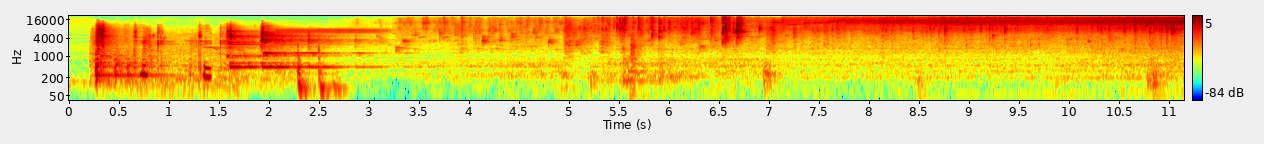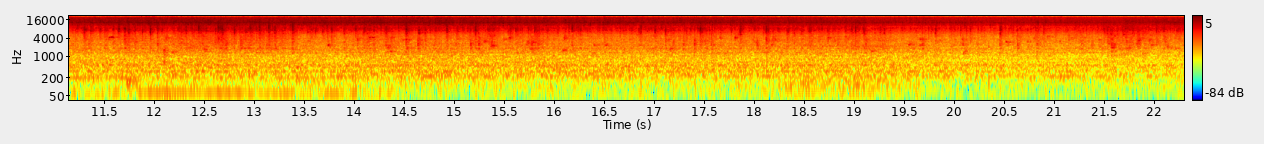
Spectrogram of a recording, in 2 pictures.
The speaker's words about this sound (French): sens ma chair se réveiller à la chaleur de l'eau qui ruisselle.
